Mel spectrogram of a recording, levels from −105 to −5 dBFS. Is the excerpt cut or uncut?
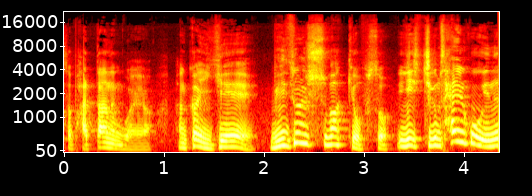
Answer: uncut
